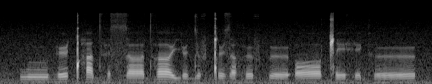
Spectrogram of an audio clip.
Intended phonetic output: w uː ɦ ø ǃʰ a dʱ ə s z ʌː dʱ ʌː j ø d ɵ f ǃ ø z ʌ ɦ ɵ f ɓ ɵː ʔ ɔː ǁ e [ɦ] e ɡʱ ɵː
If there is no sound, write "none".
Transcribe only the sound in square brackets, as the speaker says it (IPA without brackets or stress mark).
ɦ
